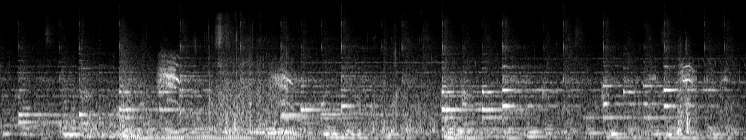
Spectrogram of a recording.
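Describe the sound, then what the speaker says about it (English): Herons fighting over the last fish, harsh croaking calls and squawks bursting out repeatedly over splashing and scuffling, with musical tones running beneath. "A fight has flared up over the last fish among the herons"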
